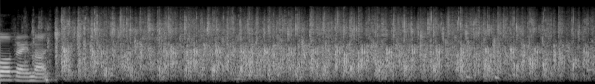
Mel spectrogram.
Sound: applause

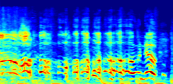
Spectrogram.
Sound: Rocky laughs

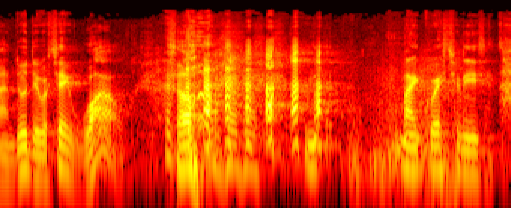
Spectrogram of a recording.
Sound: laughter

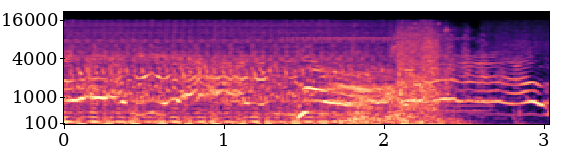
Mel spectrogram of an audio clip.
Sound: screaming; grunting

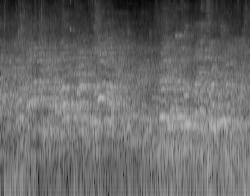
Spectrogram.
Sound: cheering and yelling

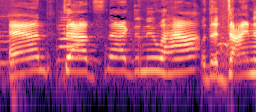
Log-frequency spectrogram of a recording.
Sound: none

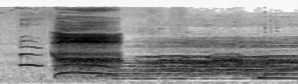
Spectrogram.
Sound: gasps

